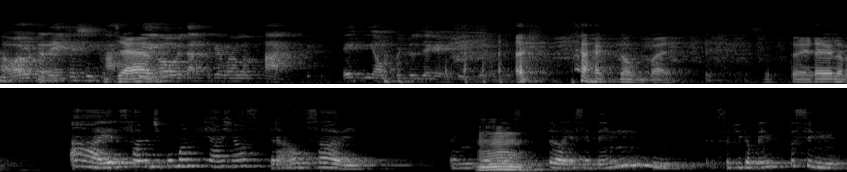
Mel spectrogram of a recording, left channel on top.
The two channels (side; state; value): both; different; correlation 0.00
